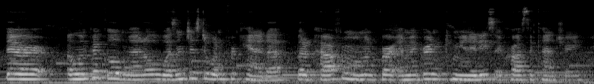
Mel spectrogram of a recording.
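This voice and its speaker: A young woman playing an earnest male 1920s hockey coach, reading scripted answers in a solemn, deliberate way. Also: fairly high pitch, fairly even intonation, lightly acted. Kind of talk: scripted mock interview answers. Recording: echoey room, music behind.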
